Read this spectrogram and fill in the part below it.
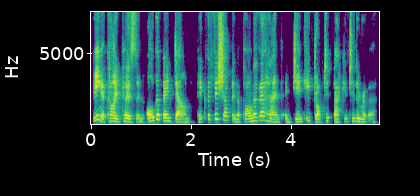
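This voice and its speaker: A woman's voice: mid-range voice, expressive, brisk, husky. A woman reading a children's story aloud as a storyteller. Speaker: school storyteller.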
